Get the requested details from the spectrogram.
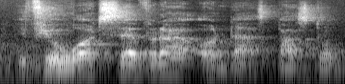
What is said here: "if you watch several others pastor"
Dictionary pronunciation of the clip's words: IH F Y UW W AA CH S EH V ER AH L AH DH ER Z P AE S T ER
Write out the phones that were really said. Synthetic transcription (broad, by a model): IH F Y UW W AA CH S EH V ER AH L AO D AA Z P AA S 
